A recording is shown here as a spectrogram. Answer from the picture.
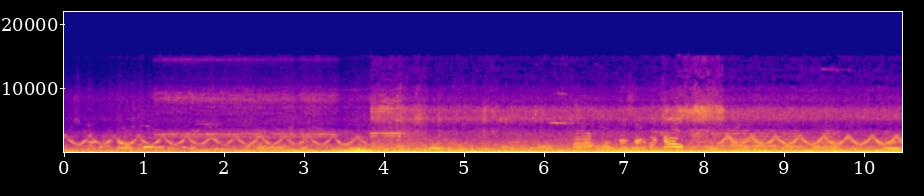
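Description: A car alarm cycling through its tones: a fast rising-and-falling warble that stops early, other beeping and sweeping tones midway, then the warble again near the end, over the chatter of a crowd.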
